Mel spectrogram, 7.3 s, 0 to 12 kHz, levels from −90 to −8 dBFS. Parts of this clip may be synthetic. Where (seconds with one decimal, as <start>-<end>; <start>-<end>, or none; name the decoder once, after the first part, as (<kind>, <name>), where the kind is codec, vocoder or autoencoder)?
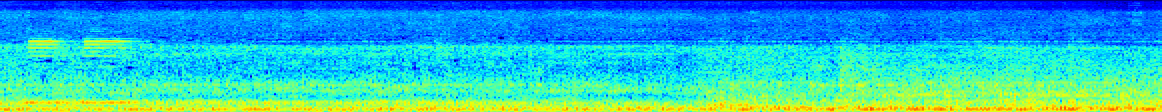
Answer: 1.6-2.5 (codec, SNAC); 3.3-7.3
